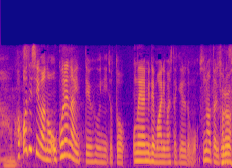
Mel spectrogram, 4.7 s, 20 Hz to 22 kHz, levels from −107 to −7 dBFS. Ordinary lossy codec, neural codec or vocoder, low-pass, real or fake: none; none; 7.2 kHz; real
